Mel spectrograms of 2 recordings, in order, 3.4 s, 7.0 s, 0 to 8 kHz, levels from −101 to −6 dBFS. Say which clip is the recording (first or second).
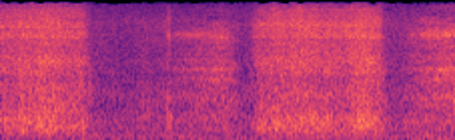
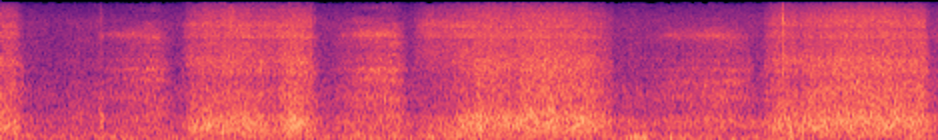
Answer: first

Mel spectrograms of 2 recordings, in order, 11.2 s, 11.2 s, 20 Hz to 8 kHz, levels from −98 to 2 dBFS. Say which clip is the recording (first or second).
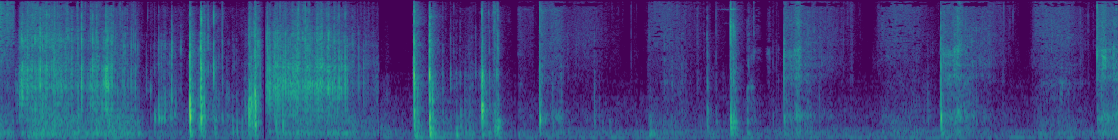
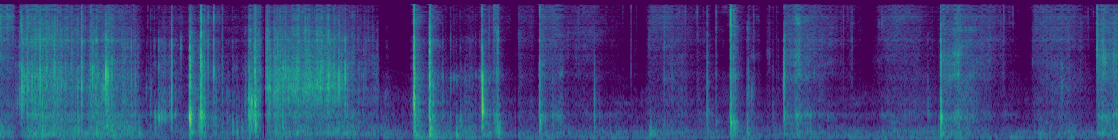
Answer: first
